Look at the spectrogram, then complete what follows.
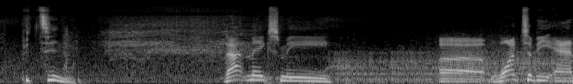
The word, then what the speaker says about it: poutine: Is when some ass corrects me and says, "You don't say it poutine, it's pronounced poutine."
